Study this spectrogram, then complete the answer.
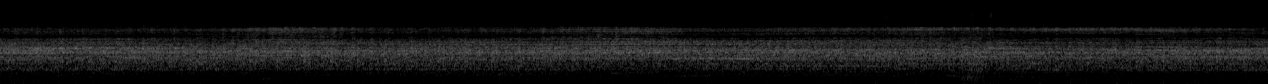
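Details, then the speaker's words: Broadway Limited Imports N-scale SW7 locomotive after greasing, previously grinding; quiet, even high-pitched whir with only a faint light rattle and no grinding; running much better, normal running. "Now, okay, so now having greased the locomotive, you'll notice that that terrible grinding noise has all but stopped. And you'll notice that my locomotive is running much better."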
